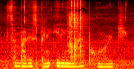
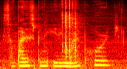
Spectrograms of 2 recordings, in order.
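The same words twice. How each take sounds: First: The voice is quiet and gentle. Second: The voice is small, high and squeaky. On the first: "in her quiet voice" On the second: "in his small, squeaky, baby voice"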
